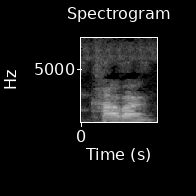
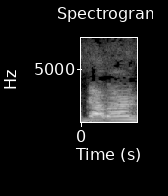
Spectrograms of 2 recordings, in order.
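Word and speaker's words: 가방: शब्दको सुरुमा आउदा ग को उच्चारण ख गरिन्छ जस्तो खाबाङ यो चाहिँ खाबाङ हो के अब यो गाबाङ हैन यो खाबाङ हो खाबाङ भनेको के हो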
